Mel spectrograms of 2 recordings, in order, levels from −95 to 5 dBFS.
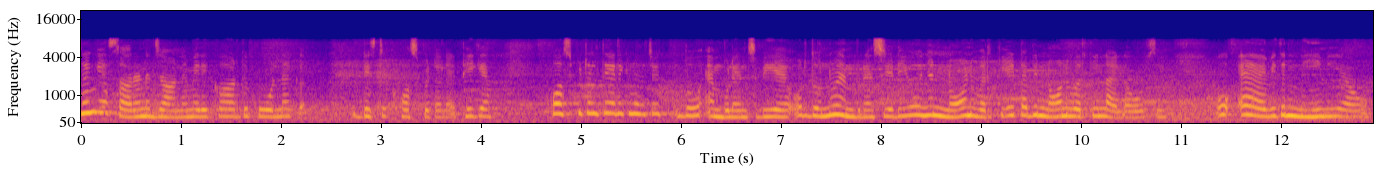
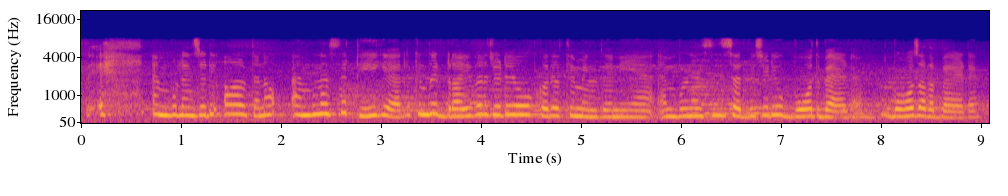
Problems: constant background noise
